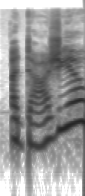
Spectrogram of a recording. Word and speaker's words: Adagio: Inspired teas from Adagio, is that how you say it? Yes, Adagio.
